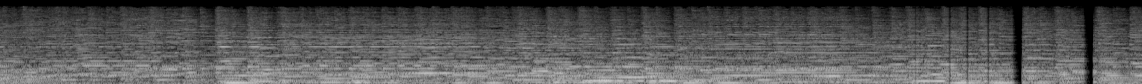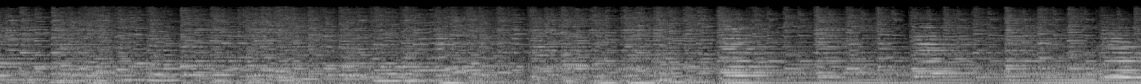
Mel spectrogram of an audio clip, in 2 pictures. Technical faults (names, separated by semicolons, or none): repeated stalls (stutter); call audio freeze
